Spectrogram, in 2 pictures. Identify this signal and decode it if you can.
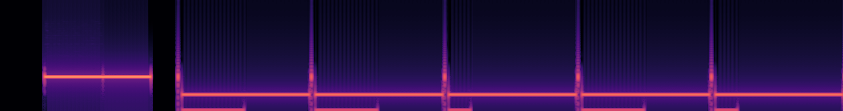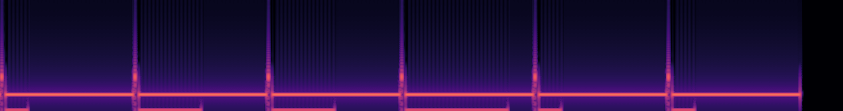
Radio time signal (WWVH, Hawaii), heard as ticks, one a second.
